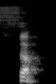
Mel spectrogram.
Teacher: a th sound with the tongue going kind of to the back of your teeth and breathing through it, so that you can elongate.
